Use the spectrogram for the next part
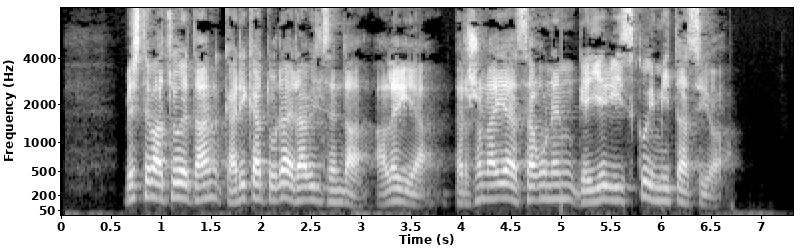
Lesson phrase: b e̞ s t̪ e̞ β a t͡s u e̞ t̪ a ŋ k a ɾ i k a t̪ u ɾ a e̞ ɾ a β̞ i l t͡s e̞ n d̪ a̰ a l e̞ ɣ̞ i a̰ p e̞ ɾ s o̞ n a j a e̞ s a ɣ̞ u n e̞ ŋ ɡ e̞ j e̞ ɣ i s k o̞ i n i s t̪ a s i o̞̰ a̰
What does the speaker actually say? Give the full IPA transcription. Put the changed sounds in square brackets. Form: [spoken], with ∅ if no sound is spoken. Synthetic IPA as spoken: b e̞ s t̪ e̞ β a t͡s u e̞ t̪ a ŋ k a ɾ i k a t̪ u ɾ a e̞ ɾ a β̞ i l t͡s e̞ n d̪ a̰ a l e̞ ɣ̞ i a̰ p e̞ ɾ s o̞ n a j a e̞ s a ɣ̞ u n e̞ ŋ ɡ e̞ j e̞ ɣ i s k o̞ i [m] i [∅] t̪ a s i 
